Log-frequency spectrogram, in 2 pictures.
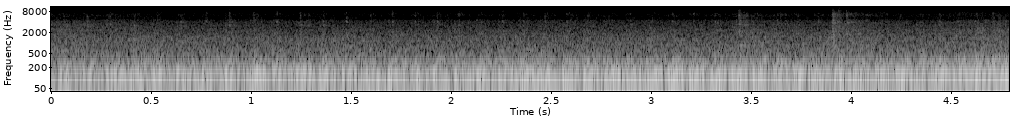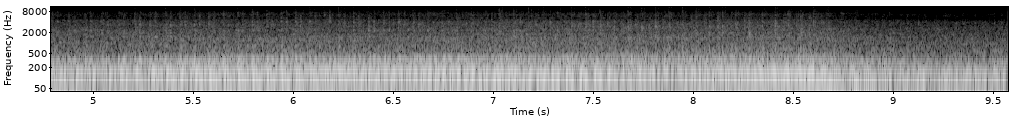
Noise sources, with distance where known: medium-sounding engine, near

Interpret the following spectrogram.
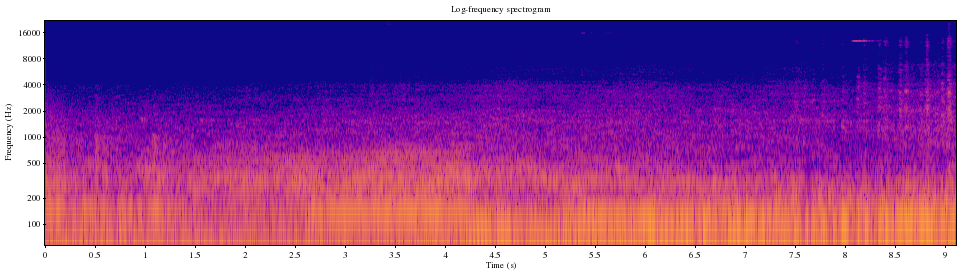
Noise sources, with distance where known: medium-sounding engine, near

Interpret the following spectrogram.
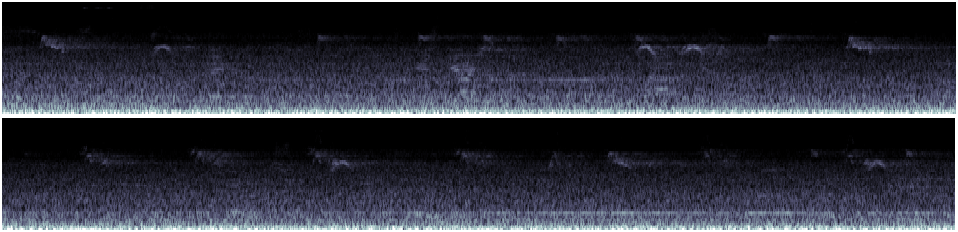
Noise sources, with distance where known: person or small group talking

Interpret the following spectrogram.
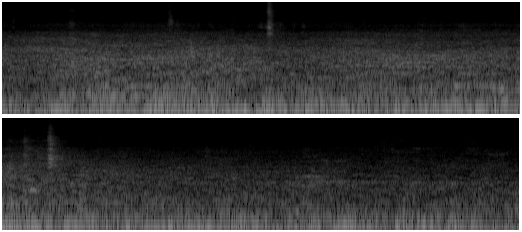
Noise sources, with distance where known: background noise

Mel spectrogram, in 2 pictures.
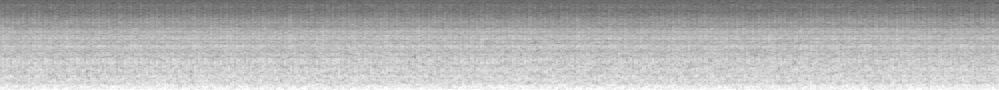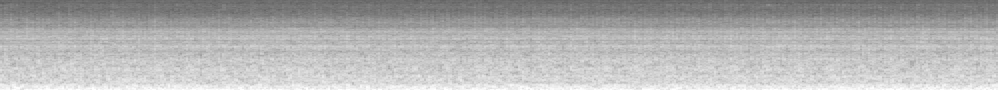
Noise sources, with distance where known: engine of unclear size

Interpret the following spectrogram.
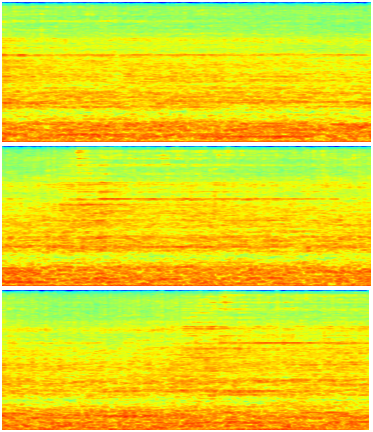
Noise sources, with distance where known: jackhammer, near

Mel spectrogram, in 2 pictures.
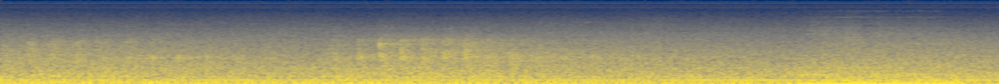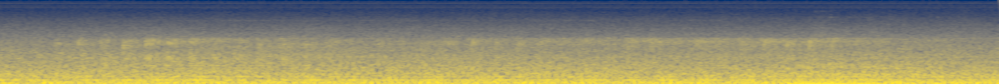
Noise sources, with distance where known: large-sounding engine, near

